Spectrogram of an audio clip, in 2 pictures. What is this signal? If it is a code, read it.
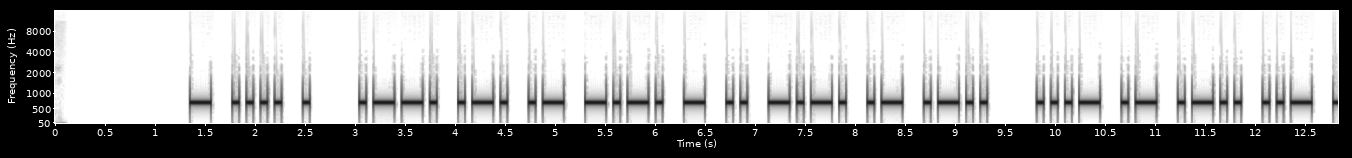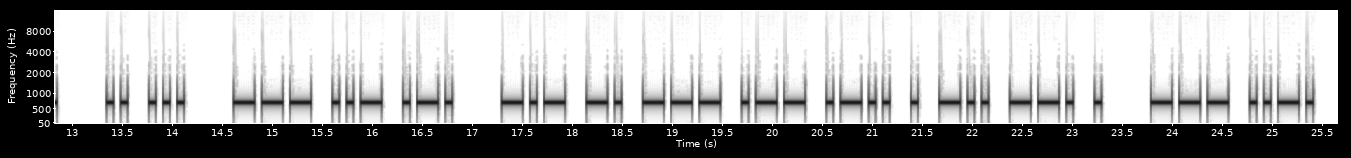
Morse code, heard as a keyed tone, about 17 wpm, 700 Hz. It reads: THE PRACTICAL VALUE IS OUR KNOWLEDGE OF
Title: Sentences from Top 1400 Words 17wpm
